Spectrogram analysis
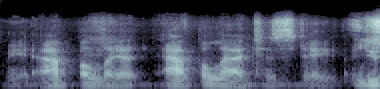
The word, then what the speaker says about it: Appalachian: You said it right. Appalachin State. I was practicing and I almost messed it up. I thought you were going to say Appalachian State. It's like Appalachian No Appalachian State.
